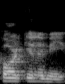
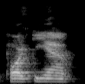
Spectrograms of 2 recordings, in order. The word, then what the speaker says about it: Port Guillaume: It's not Port Gillamine, it's Port Guillaume.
